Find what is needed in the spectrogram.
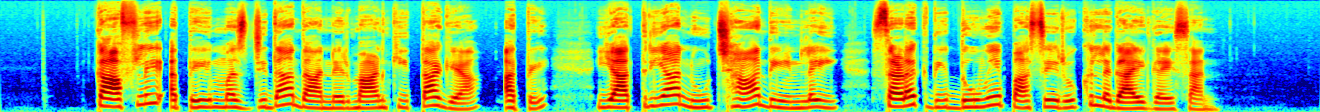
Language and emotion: Punjabi, neutral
